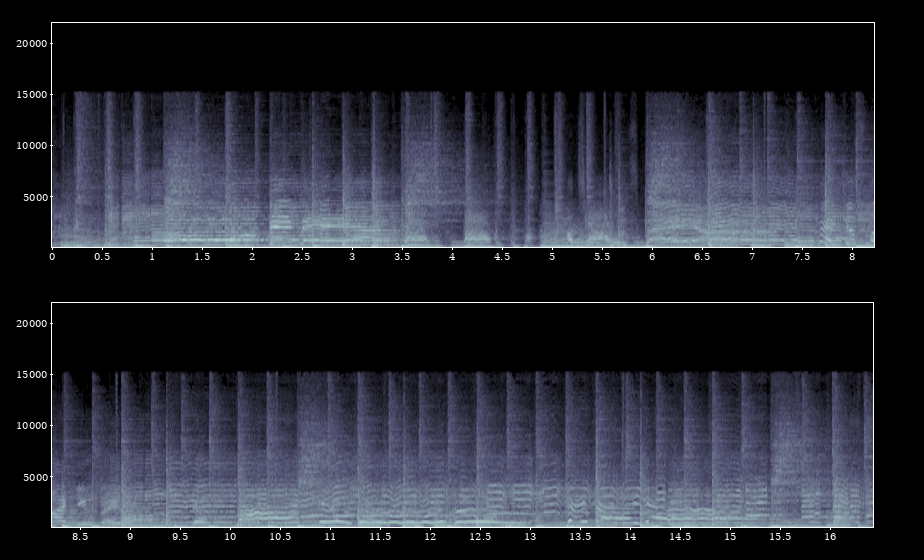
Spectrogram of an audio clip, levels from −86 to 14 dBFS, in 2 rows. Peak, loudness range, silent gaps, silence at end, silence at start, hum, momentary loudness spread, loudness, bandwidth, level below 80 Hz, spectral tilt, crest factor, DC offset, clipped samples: -2 dBFS; 3 LU; none; 0 s; 0 s; none; 5 LU; -17 LUFS; 15.5 kHz; -26 dBFS; -4.5 dB/octave; 16 dB; under 0.1%; under 0.1%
